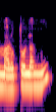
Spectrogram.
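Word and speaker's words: Maroteaux-Lamy: Luego está la mucopolisacaridosis tipo 6 que se llama marotolami. Está escrito. Se escribe maroteau es francés también.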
